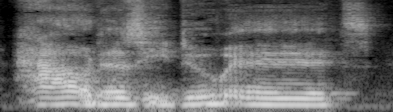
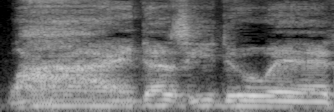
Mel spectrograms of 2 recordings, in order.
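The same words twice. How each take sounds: First: Mock mystery. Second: Slow, much softer, like a secret; a hushed, spooky showman's whisper; hushed mock mystery. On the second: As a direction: murmur it as a mysterious aside. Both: Performer narrates own mystique.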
